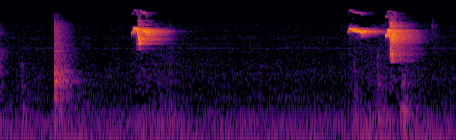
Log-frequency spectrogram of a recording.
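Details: Blackbird nestlings being hand-fed in spring at a rescue centre before release: a soft click, a high rasping squeak, a pause, then a doubled high squeal-and-rasp begging burst.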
